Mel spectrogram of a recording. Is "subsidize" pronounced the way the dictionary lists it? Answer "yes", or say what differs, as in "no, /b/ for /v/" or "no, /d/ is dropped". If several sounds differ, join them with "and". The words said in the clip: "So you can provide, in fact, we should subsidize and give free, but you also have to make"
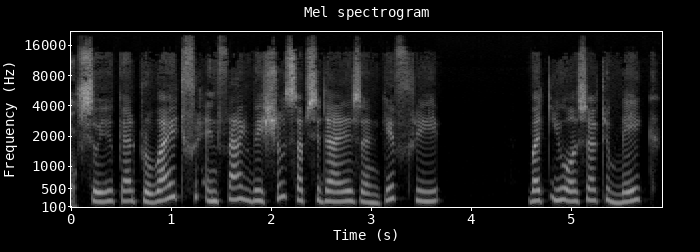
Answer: yes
